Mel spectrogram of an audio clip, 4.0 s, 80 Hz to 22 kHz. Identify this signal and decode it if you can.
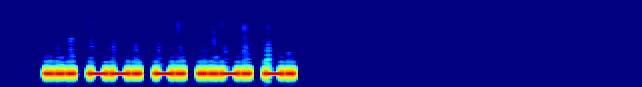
Morse code, heard as a keyed tone, about 36 wpm, 700 Hz. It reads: SGNFN
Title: Code Groups - 5 Letters - 35wpm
